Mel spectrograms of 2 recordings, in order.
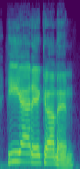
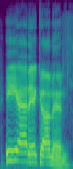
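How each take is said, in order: First: High, loud, slow menacing line; sinister mother. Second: Sinister mother. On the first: Streamer voices the killer mother, slow, high and loud. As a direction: say it like the mother who killed him. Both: Pretend.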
